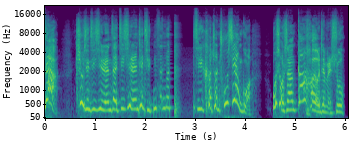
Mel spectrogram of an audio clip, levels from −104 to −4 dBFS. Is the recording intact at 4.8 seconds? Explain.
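Yes, the audio is intact at 4.8 seconds, with no dropout, distortion or other technical fault at that moment.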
